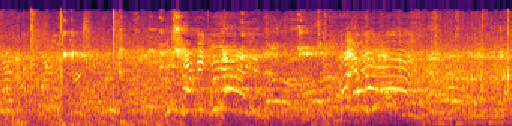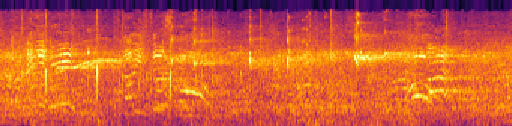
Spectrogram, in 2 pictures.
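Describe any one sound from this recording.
A basketball bounces with hollow thuds on the floor.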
